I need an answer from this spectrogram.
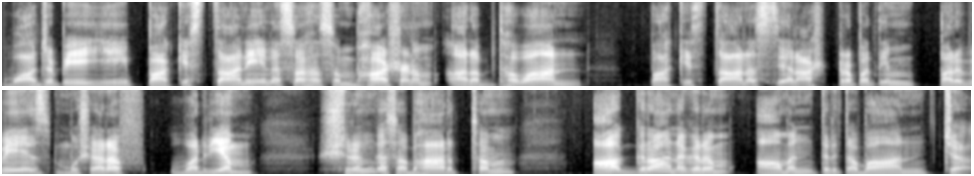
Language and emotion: Sanskrit, neutral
